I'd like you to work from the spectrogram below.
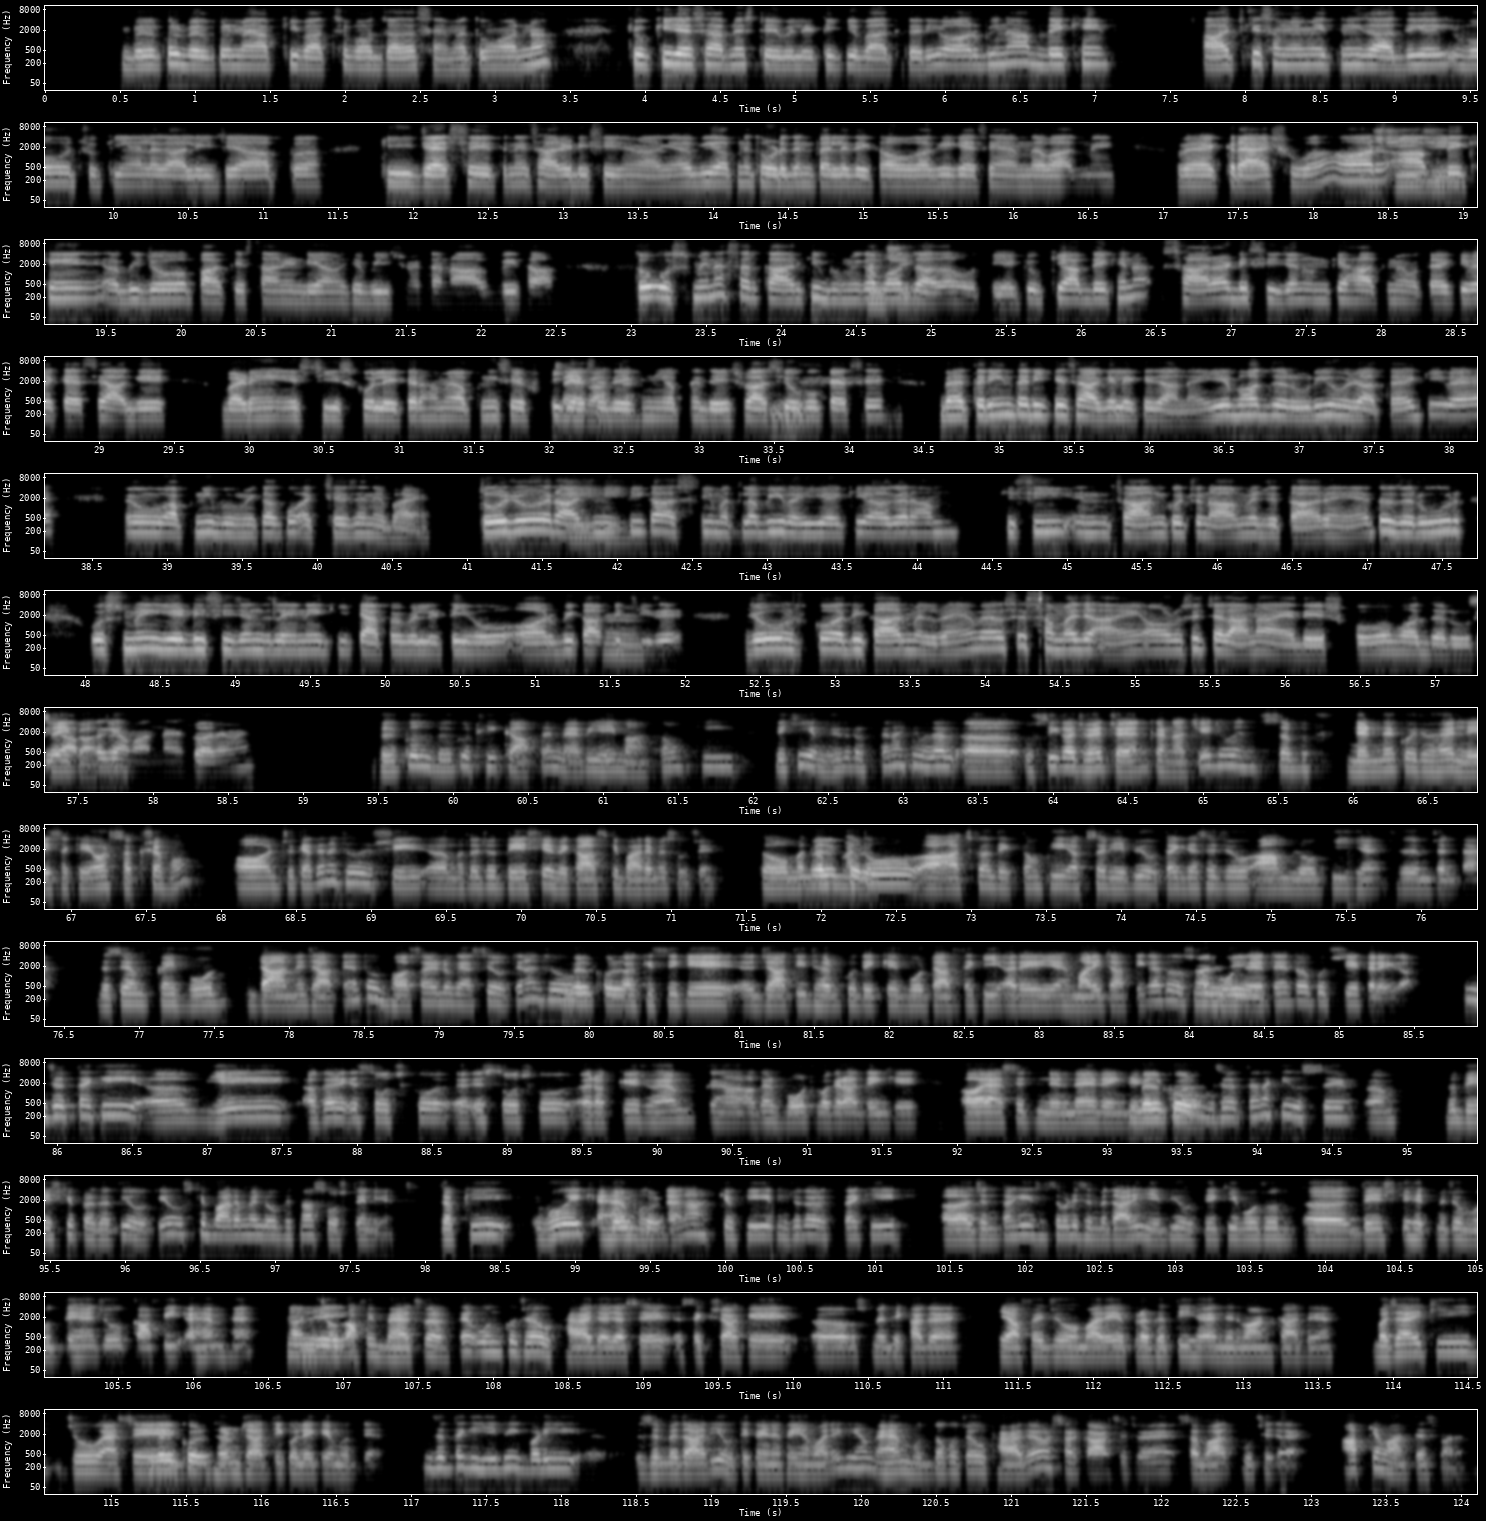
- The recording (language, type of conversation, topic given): Hindi, unstructured, राजनीति में जनता की भूमिका क्या होनी चाहिए?
- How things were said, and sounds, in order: in English: "स्टेबिलिटी"; in English: "डिसीजन"; in English: "क्रैश"; in English: "डिसीजन"; in English: "सेफ़्टी"; tapping; in English: "डिसीजंस"; in English: "कैपेबिलिटी"; in English: "वोट"; in English: "वोट"; in English: "वोट"; in English: "वोट"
